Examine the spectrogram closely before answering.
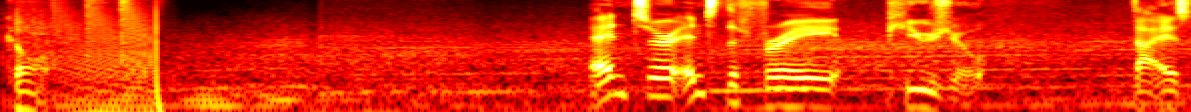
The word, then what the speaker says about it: Peugeot: Enter into the fray Peugeot. That is how I pronounce it, by the way. I'm Scottish, we all pronounce it Peugeot, not Peugeot.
